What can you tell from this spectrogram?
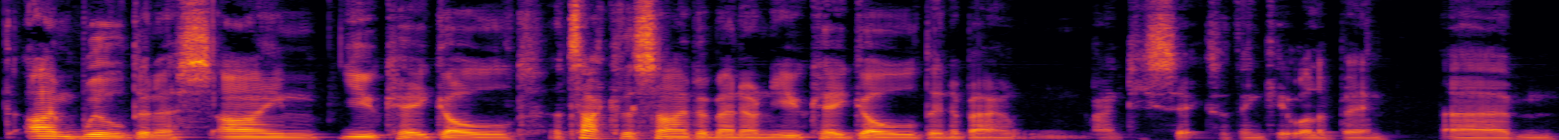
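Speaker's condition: No condition

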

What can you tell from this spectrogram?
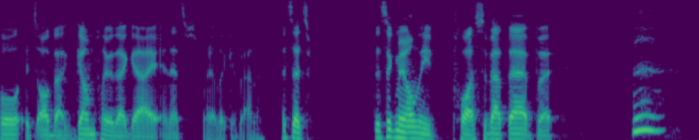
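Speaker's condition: No condition

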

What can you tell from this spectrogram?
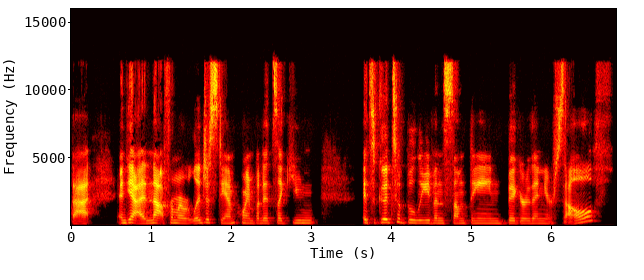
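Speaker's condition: No condition

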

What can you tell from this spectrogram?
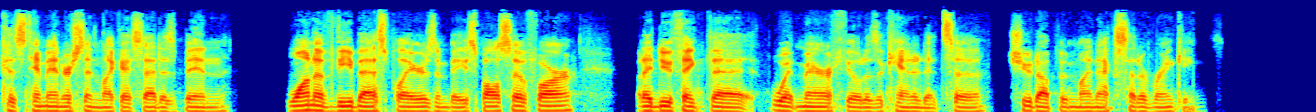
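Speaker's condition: No condition

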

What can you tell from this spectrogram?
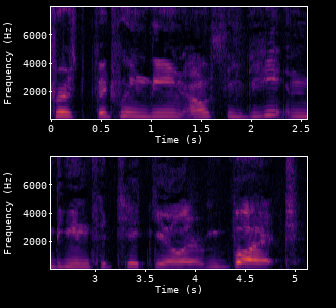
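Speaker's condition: Cerebral palsy; more jerking in class

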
